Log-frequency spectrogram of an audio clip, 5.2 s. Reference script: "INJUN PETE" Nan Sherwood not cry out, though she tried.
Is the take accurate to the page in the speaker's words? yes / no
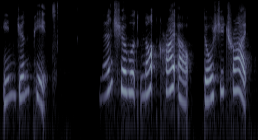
yes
